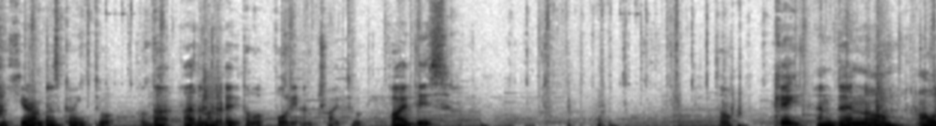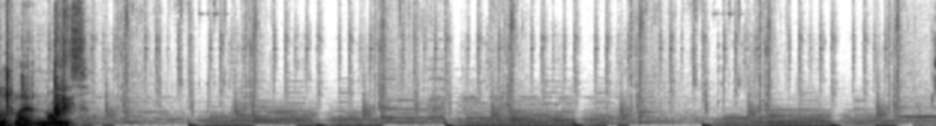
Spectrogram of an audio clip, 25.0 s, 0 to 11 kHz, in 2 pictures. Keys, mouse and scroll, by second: 1.1 click, 1.9 click, 2.4 middle click, 2.7 alt+1, 3.8 click, 5.8 click, 7.0 click, 7.5 click, 8.6 click, 9.0 scroll, 9.2 click, 9.7 F3, 9.8 F3, 9.9 click, 10.1 click, 11.1 click, 12.2-13.2 typing, 13.9 click, 14.2 click, 15.2 click, 15.5 F3, 15.6 middle click, 15.8 middle click, 16.3 click, 16.8 F3, 17.5 click, 18.1 click, 18.2-19.0 typing, 19.0 click, 19.1 KP_Enter, 19.3 F3, 19.4 F3, 19.6 middle click, 20.3 click, 21.6 click, 22.7 click, 23.7 click.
